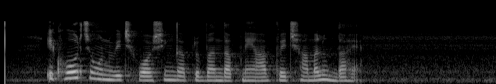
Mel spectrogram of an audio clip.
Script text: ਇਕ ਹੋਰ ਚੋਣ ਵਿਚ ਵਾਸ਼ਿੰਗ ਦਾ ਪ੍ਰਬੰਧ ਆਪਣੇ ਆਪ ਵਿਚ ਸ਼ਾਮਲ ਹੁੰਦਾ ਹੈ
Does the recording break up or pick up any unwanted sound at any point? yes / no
no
